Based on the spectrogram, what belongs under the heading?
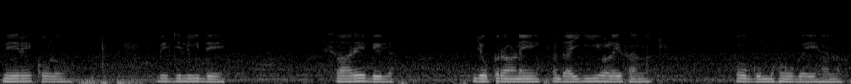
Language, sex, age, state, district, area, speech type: Punjabi, male, 30-45, Punjab, Faridkot, rural, spontaneous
